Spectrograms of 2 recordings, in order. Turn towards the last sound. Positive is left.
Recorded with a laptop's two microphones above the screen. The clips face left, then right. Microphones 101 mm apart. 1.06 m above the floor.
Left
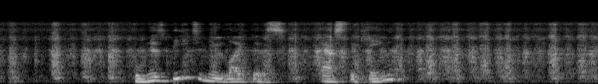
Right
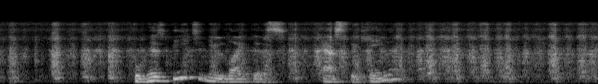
turn(degrees=70)  # may be behind; listen again after turning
